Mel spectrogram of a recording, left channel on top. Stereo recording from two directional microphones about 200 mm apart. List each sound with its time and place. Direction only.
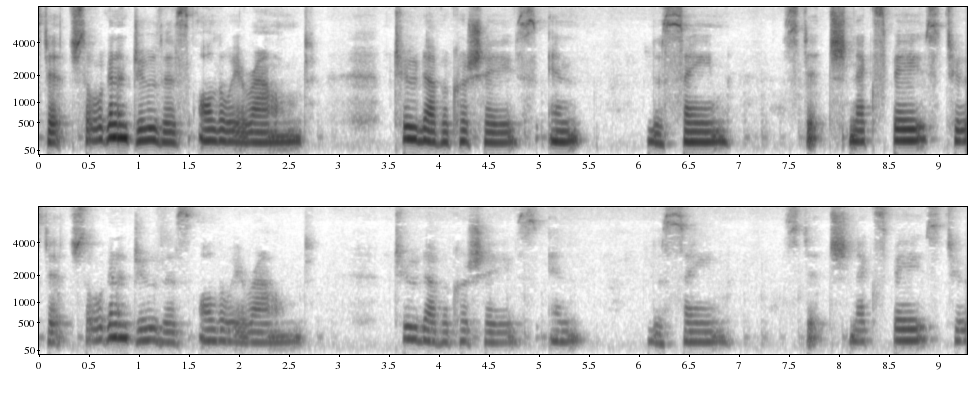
0.0 s speech: 45° left (ahead or behind)
6.2 s speech: 45° left (ahead or behind)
